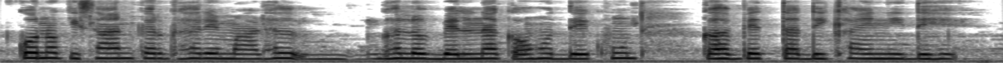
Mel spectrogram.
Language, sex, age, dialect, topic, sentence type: Chhattisgarhi, female, 18-24, Northern/Bhandar, agriculture, statement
